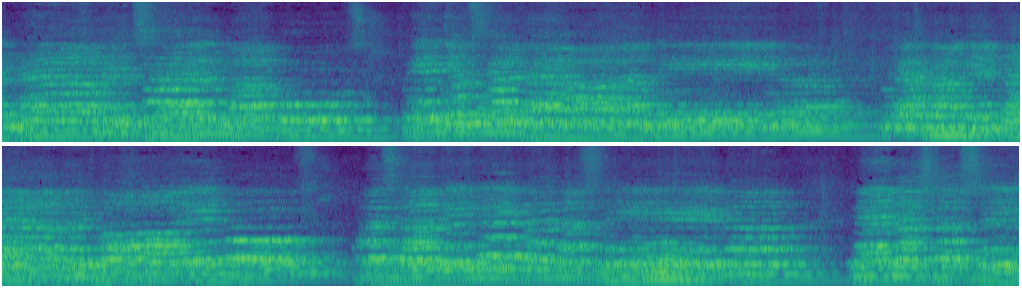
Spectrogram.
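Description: Small church choir singing a Danish hymn in phrases of about five seconds, each ending in a brief pause for breath.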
